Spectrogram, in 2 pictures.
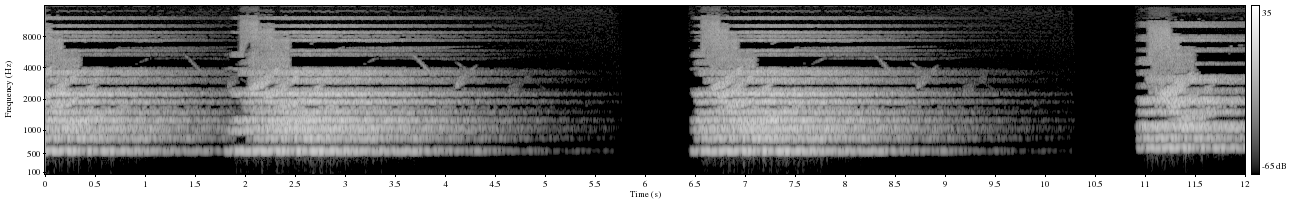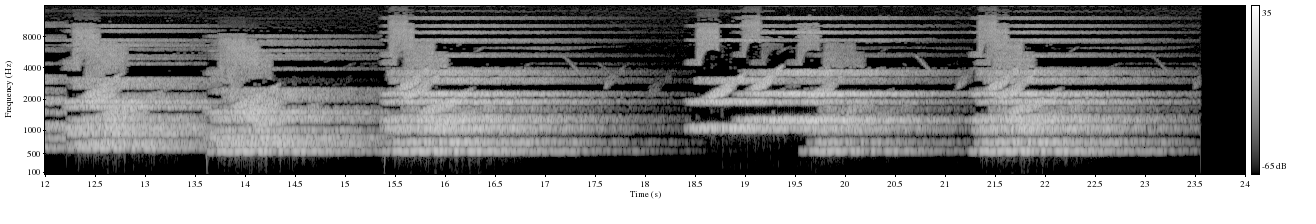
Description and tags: ambient, tense soundscapes and rumbles based on ambient/soundfield microphone recording inside a running train.
sci-fi, noise, strange, ambience, dark, reverb, atmosphere, cinematic, theatre, processed, train, electronic, rumble, soundscape, metro, intro, eerie, subway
